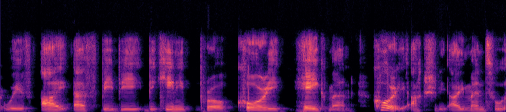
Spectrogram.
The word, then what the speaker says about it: Hageman: Today, I'm sitting together with IFBB bikini pro Corey Hagman.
